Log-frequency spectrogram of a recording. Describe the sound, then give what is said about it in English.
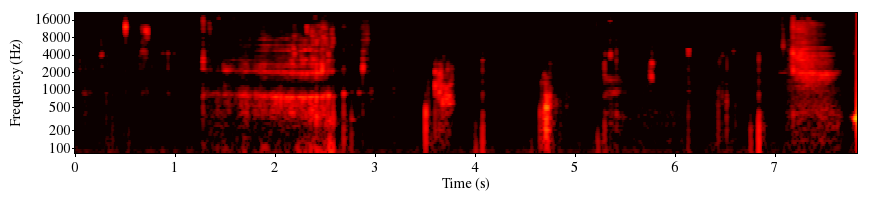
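Quiet mouth sounds of someone drinking water during a break: a sustained sip or gulp, then several soft, separate swallows and wet clicks with pauses between, and no talking. “Another water break.”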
